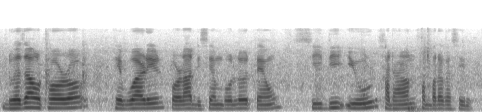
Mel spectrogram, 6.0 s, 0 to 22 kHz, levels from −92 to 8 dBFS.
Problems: background sounds at intervals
